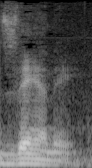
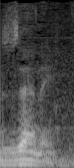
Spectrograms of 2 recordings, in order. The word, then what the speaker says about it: zany: wrong with you sir tell me the way you say it zany z a n y yes sir any while you're pronuncia you're playing zeni am I upset sir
